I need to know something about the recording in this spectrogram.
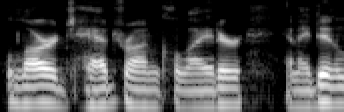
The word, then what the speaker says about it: Hadron: atoms yes LHC a collider yes it's uh pronounced Large Hadron Collider and I did a little bit of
